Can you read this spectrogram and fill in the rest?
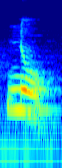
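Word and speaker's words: know: इसीलिए यहां पर के एन ओ डब्ल्यू का प्रोनंसिएशन होगा नो ना किनो के आई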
